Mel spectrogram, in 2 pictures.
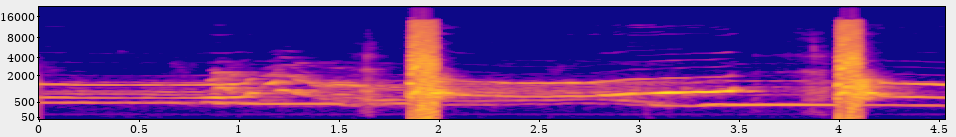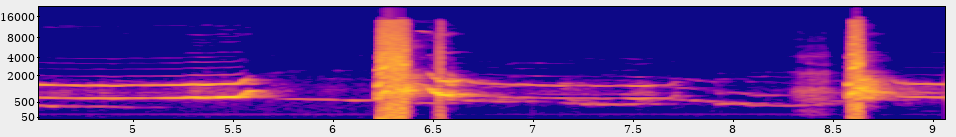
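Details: Dog named Abby howls together with a second dog, their drawn-out wavering howls overlapping and gliding up and down, broken by four abrupt loud broadband bursts spaced roughly two seconds apart.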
